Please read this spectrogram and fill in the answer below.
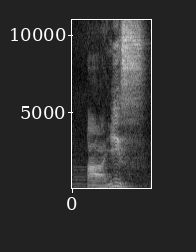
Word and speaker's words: país: Quando eu insiro o acento agudo, ficaria país, que é o meu país. Eu vivo no país brasileiro. Eu vou para o país da Venezuela. Eu vou para o país do Uruguai.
